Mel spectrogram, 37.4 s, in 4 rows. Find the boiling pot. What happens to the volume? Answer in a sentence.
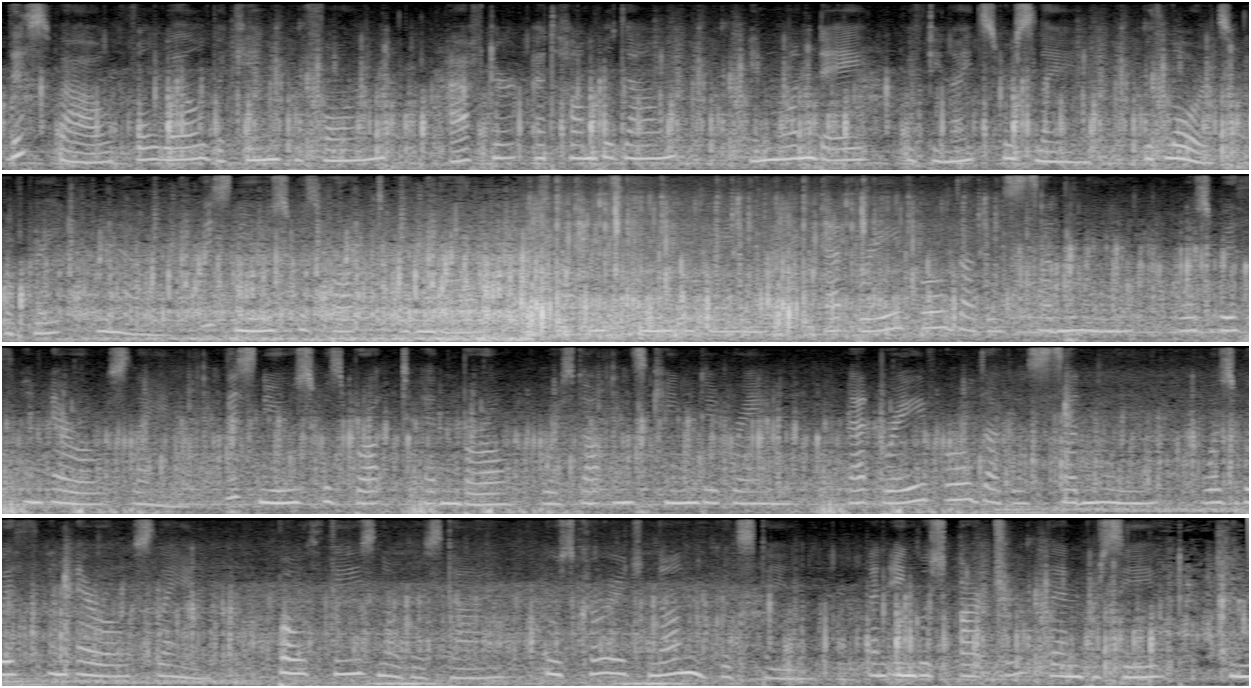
The loudness of the boiling pot goes up, then down.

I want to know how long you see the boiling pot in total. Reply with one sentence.
The boiling pot can be heard for 37 seconds in total.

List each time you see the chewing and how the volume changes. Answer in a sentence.
You can't hear the chewing here.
